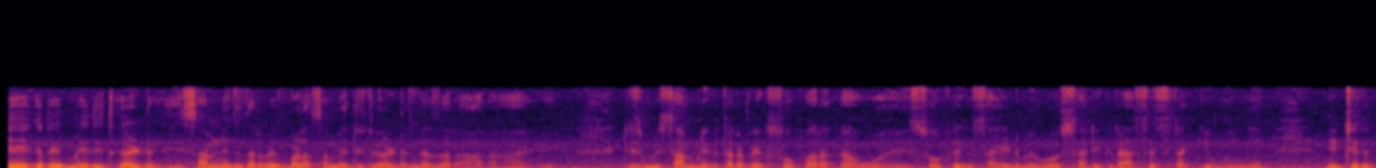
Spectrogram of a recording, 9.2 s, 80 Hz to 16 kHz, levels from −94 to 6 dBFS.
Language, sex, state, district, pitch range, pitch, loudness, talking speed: Hindi, male, Jharkhand, Jamtara, 110-125 Hz, 115 Hz, -37 LUFS, 250 wpm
